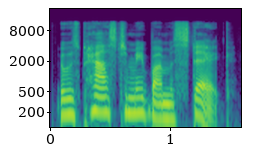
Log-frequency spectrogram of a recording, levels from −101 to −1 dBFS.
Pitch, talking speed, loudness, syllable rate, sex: 170 Hz, 265 wpm, -19 LUFS, 6.8 syllables/s, female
